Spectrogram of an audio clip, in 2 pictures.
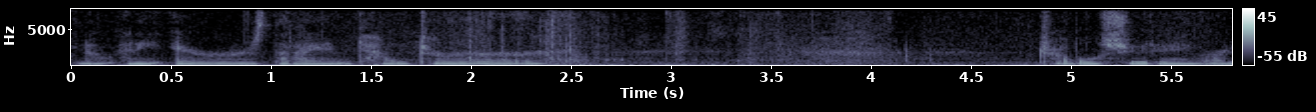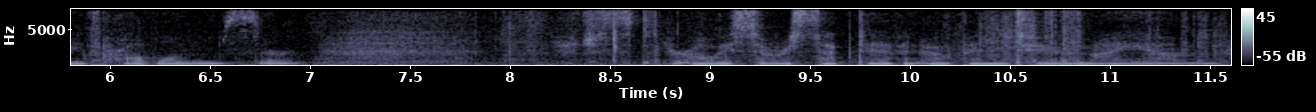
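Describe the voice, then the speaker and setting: A woman playing an infatuated, jealous young research assistant to her boss in an ASMR role play, breathy, halting and gushing. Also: fairly high pitch, flat delivery, noisy background. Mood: nervous, grateful. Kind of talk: soft-spoken whispered ASMR role play.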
